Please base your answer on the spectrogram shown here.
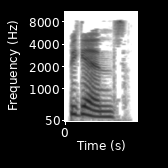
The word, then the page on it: begins: British English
